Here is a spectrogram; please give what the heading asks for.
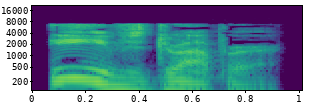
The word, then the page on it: eavesdropper: British English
